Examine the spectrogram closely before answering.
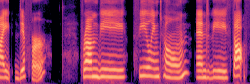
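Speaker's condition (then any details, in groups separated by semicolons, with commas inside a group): No condition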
